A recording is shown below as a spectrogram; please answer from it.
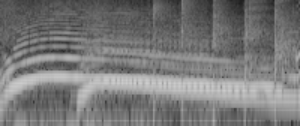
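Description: Two voices calling a long, drawn-out cheer that slides slowly down in pitch, the second joining about half a second after the first, then hand clapping near the end.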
